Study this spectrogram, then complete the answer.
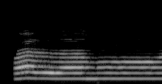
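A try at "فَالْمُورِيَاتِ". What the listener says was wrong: pale pale fal mu jangan ada e-nya.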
